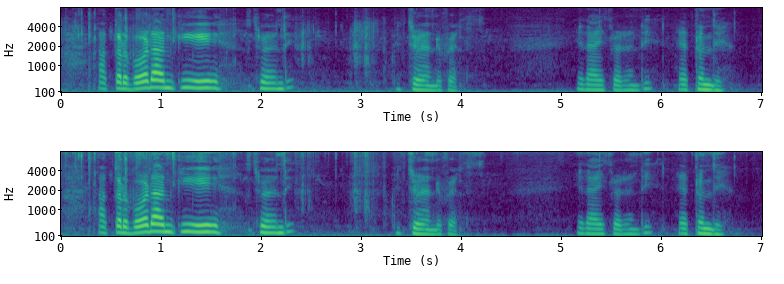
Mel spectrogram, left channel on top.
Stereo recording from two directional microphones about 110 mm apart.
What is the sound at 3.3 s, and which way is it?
Speech, 90° right.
